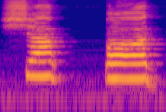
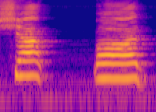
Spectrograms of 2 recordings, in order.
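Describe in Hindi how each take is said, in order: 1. शब्द के अंत में सुर नीचे गिर जाता है। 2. शब्द के अंत में सुर नीचे गिर जाता है।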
